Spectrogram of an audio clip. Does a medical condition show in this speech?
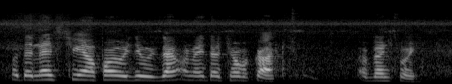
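Yes: cerebral palsy.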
